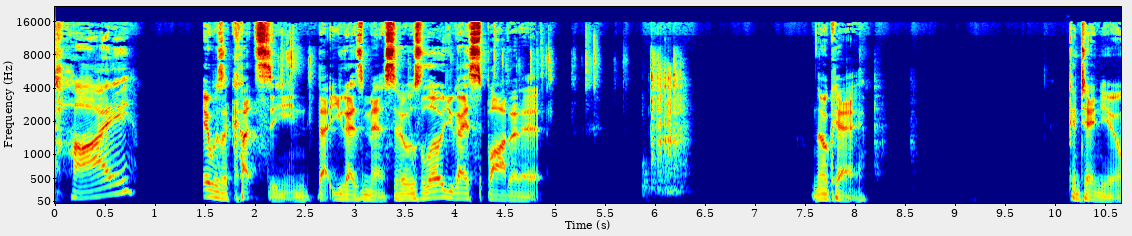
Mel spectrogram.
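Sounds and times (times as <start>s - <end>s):
speech: 0.2s - 0.9s, 1.5s - 5.0s, 7.6s - 8.3s, 10.1s - 10.6s
dice rolling across a hard surface: 2.3s - 2.8s, 3.4s - 6.4s.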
